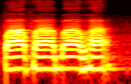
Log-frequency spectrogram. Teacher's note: तो हम यहाँ पर कह सकते हैं कि ये पवर का उच्चारण होठ से होता है।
